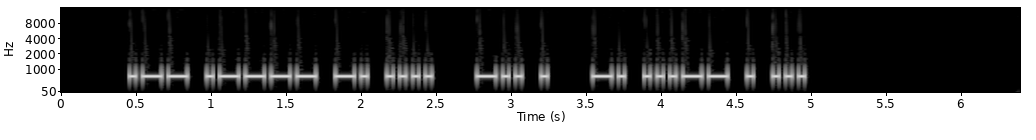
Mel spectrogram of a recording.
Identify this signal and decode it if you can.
Morse code, heard as a keyed tone, about 28 wpm, 700 Hz. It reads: W1NH DE N3ES
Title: USA Callsign DE Callsign - 4 Characters - 28wpm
